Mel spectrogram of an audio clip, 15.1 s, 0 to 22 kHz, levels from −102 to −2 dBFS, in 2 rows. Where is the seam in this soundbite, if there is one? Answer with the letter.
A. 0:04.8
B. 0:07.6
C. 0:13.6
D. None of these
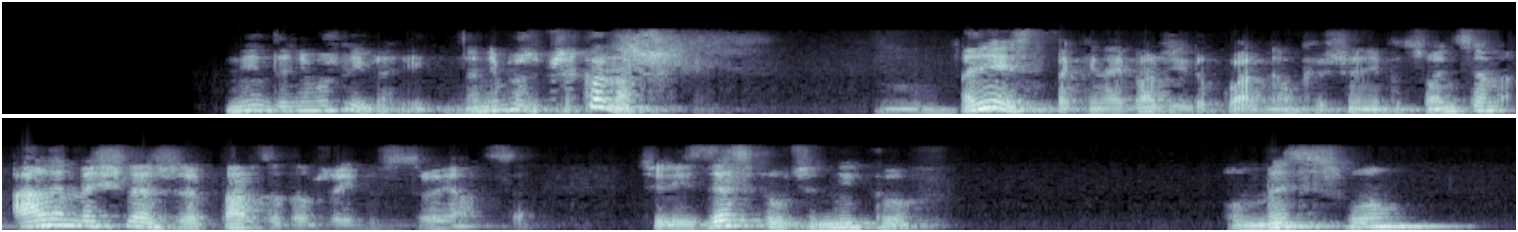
A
